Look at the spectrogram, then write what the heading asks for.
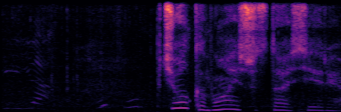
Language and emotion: Russian, sad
